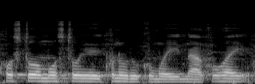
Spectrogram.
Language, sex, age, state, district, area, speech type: Bodo, male, 30-45, Assam, Kokrajhar, rural, spontaneous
